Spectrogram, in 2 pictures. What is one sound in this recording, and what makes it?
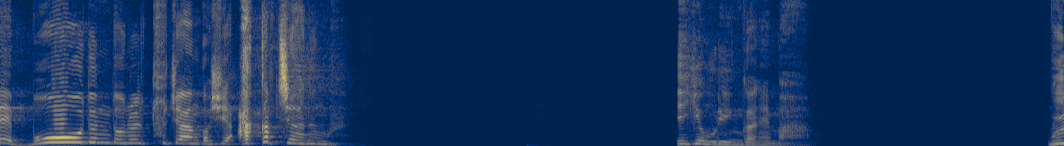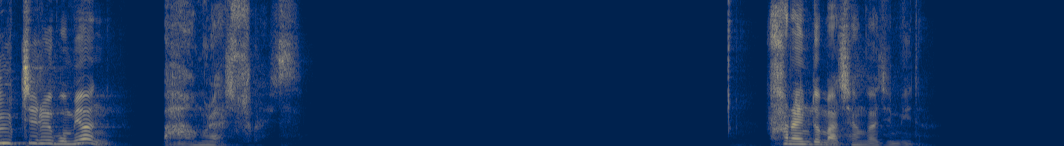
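A middle-aged man speaks with animation into a microphone, pausing between phrases.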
